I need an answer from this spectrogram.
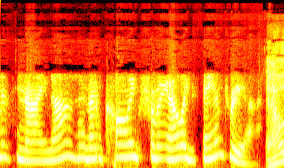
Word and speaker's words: Nina: Nina? It's N like Nancy, INA. So it looks like Nina, but it's Nina.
